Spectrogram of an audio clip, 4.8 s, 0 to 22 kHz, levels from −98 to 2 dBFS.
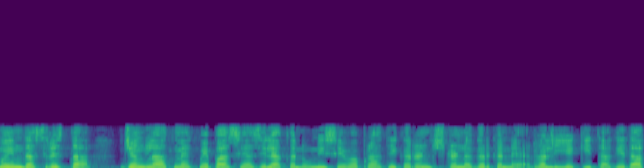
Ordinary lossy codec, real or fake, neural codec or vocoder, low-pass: none; real; none; 5.4 kHz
